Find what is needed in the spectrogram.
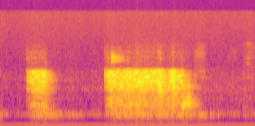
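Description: Two bursts of radio-like static hiss, a short one about half a second in and a longer one from just under two seconds to past three seconds, over a faint steady hum.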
